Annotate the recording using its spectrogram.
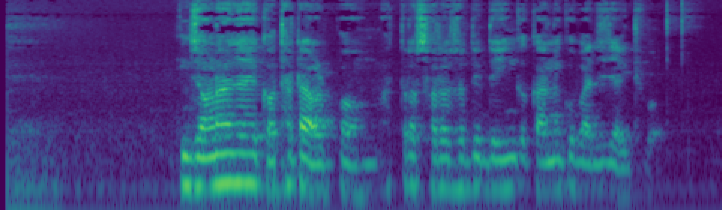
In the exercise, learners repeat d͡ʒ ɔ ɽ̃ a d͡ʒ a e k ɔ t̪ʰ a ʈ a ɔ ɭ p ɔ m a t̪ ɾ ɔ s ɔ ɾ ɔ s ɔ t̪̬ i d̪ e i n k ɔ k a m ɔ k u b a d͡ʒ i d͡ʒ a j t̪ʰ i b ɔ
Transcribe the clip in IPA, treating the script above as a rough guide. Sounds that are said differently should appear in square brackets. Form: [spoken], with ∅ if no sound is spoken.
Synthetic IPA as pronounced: d͡ʒ ɔ ɽ̃ a d͡ʒ a e k ɔ t̪ʰ a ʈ a ɔ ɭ p ɔ m a t̪ ɾ ɔ s ɔ ɾ ɔ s ɔ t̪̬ i d̪ e i [ŋ] k ɔ k a [n] ɔ k u b a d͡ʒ i d͡ʒ a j t̪ʰ i b ɔ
